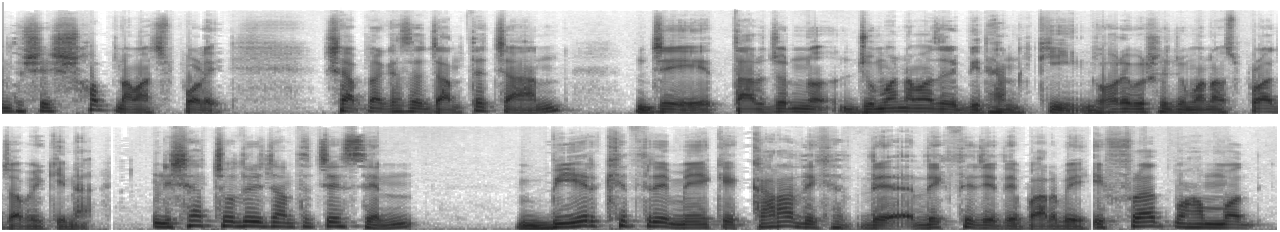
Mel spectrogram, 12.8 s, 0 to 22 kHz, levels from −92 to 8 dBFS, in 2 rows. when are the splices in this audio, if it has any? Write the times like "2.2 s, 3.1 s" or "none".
6.9 s, 11.8 s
